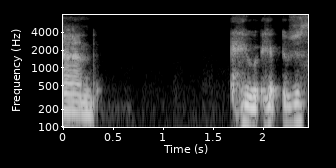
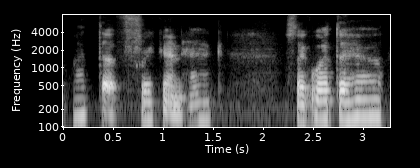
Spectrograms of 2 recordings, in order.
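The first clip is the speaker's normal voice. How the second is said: retold bewilderment; 7 semitones higher than usual. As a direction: react stunned, stretching it out in a raised pitch. Retold shock after being jolted awake.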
